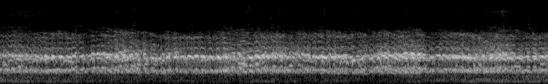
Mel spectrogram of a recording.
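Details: Mountain frogs gathered at a quiet mountain-valley pond after a light rain, spring breeding time; a dense, unbroken chorus of many overlapping croaks fills the air, steady and rattling without pause.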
